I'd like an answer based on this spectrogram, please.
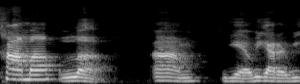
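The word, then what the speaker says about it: Kamala: thing when i heard when i heard it mispronounced i say comma love so for anybody who it's tama love um yeah we gotta we gotta put some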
